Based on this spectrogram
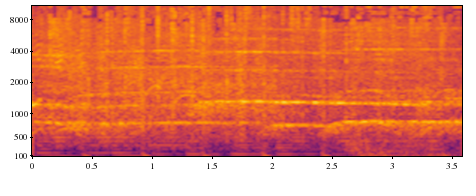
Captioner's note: clapping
